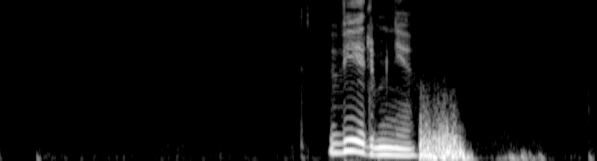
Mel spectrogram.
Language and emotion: Russian, neutral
